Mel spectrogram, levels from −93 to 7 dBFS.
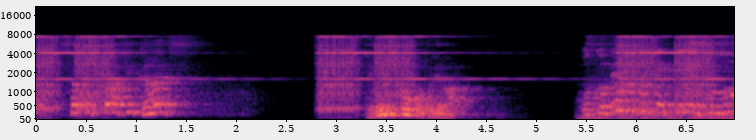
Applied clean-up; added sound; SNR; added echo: none; Telephone; 5 dB; reverberation time 0.7 s.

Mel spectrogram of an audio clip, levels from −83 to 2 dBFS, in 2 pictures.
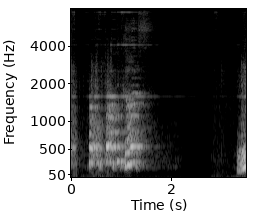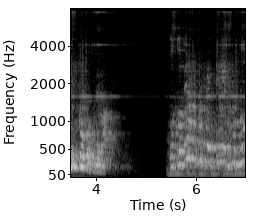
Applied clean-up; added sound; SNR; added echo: neural separator model SepFormer DNS4.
